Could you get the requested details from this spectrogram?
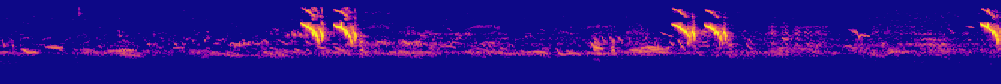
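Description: Citrine wagtail singing: loud, sharp high notes in quick pairs, repeated about every three seconds, over faint continuous twittering from other birds.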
